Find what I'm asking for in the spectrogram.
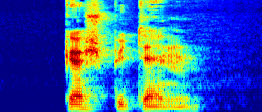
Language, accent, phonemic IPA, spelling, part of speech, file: French, France, /kaʒ.py.tɛn/, cajeputène, noun, LL-Q150 (fra)-cajeputène.wav
- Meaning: cajuputene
